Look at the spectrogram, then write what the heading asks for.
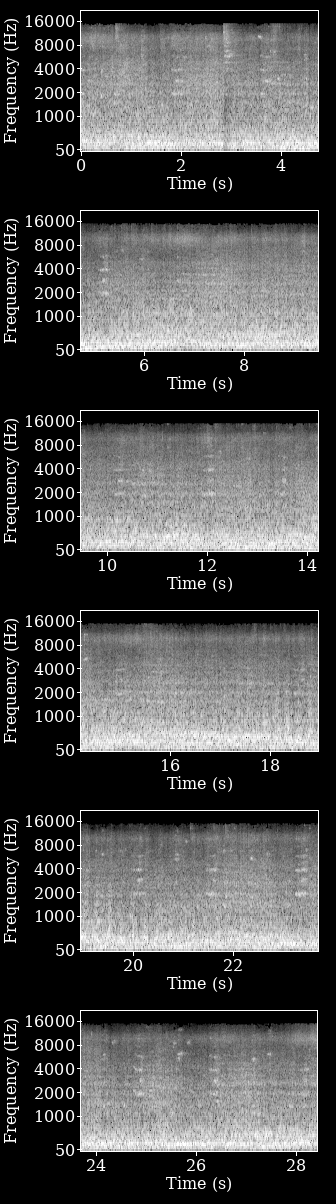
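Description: Double-stack intermodal well cars rolling past: steady, loud noise of steel wheels on rail, with occasional clicks and short high squeaks now and then.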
